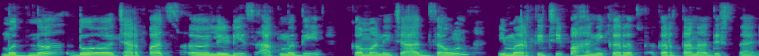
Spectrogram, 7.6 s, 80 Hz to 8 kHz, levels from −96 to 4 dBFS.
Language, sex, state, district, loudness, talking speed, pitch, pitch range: Marathi, female, Maharashtra, Pune, -16 LUFS, 120 wpm, 195 Hz, 190-220 Hz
